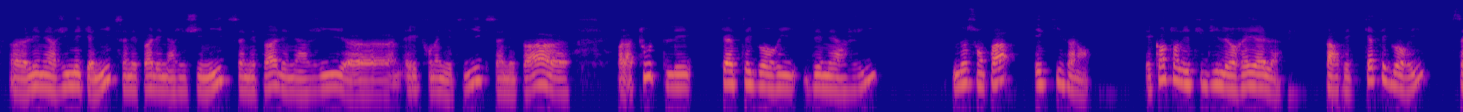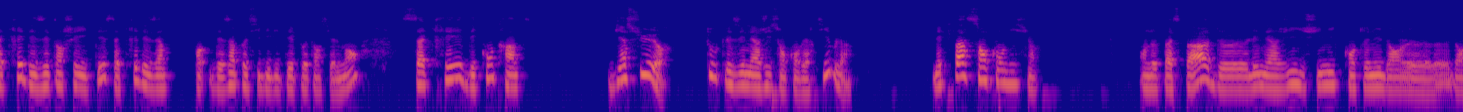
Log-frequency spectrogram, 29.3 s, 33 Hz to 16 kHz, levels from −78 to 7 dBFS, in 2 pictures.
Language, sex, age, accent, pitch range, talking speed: French, male, 40-59, French, 115-160 Hz, 140 wpm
